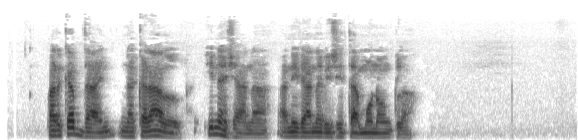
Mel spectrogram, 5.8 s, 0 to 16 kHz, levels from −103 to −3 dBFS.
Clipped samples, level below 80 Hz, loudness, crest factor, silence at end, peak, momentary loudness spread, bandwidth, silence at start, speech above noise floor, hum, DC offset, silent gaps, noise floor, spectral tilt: under 0.1%; -66 dBFS; -27 LUFS; 22 dB; 1.65 s; -6 dBFS; 8 LU; 9.6 kHz; 0.5 s; 47 dB; none; under 0.1%; none; -74 dBFS; -7 dB/octave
